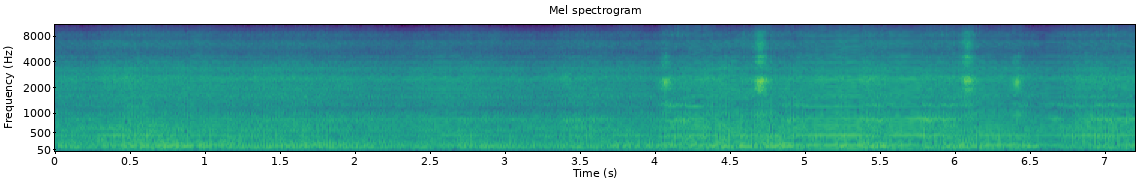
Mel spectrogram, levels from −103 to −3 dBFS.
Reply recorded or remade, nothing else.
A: remade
